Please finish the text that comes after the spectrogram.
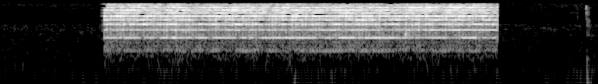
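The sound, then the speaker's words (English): A loud electric bell sound effect marking 'class dismissed' rings steadily for about two seconds, a bright, buzzing metallic tone with dense harmonics that starts and stops abruptly, with no talking over it. “And for those of you that are now listening to us over time, that bell is completely fictional, and we're going to keep going.”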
